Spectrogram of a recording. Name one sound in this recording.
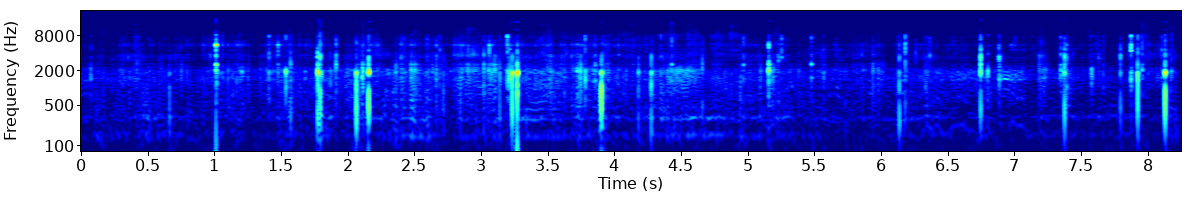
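Wooden pegs knock sharply against a tree trunk.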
